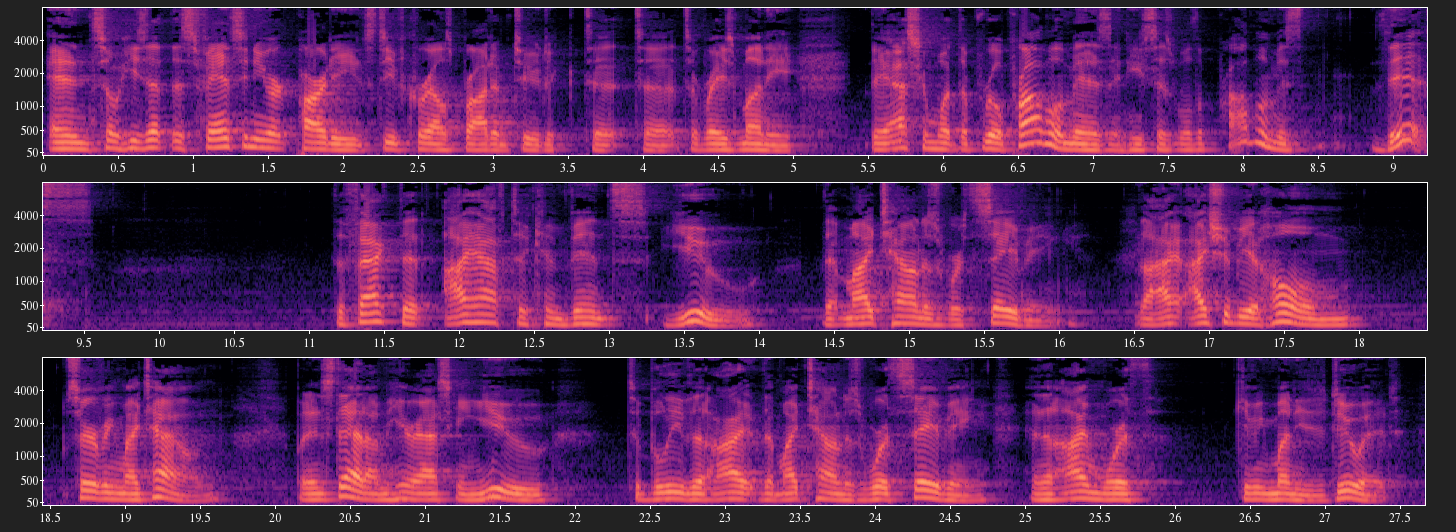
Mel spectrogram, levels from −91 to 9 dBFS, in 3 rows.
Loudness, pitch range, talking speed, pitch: -19 LUFS, 115-135 Hz, 185 wpm, 125 Hz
